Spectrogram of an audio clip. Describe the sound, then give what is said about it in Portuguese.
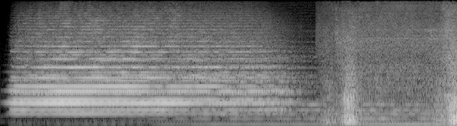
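A loud, sustained train horn blares for about four seconds, then gives way to the rumbling, rhythmic clatter of a train pulling away. No one speaks. “O trem da vida começa sua jornada e o seu coração está disparado.”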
